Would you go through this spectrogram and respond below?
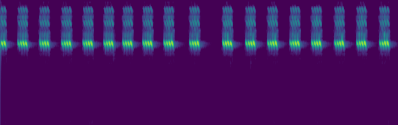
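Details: Crickets chirping, captured with a good audio recorder: quick, sharp, high chirps in a fast regular beat, with one brief gap near the middle, then the same rhythm again, no other sounds.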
